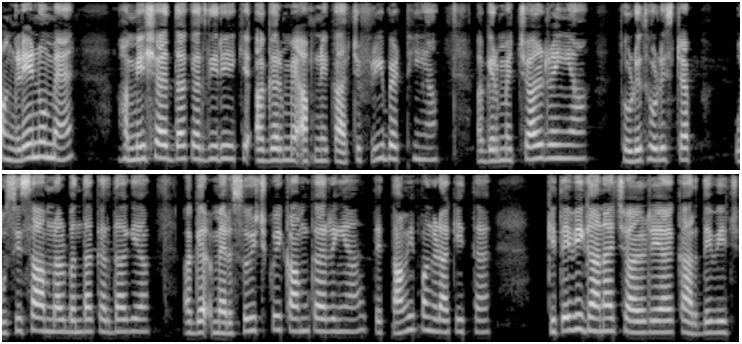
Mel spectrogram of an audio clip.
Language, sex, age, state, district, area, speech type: Punjabi, female, 30-45, Punjab, Kapurthala, urban, spontaneous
